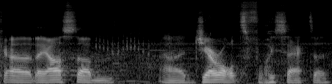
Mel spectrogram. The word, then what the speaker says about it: Geralt: I remember there was one clip I saw somewhere which was like, they asked Geralt's voice actor. Geralt, or was it Geralt? It was a hard G.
